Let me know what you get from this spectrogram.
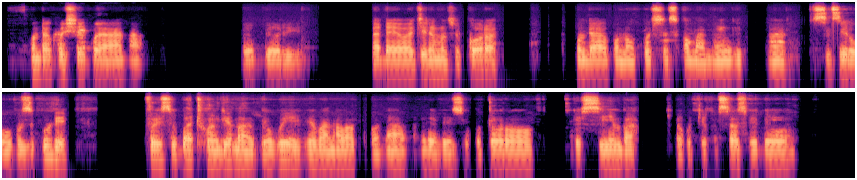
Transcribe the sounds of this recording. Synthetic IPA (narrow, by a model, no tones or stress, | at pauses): kundakweʃekweɦana | eɗoɾi | kaɗaiwat͡ʃiɾimuʐikoɾa | kundakuno̞koseswamaneŋɡi | na | isit͡sirwakuzikuɡe | foisoɓatwaŋɡe̞maziuje̞ʐe̞ʋanaʋakonaʋaŋɡeʐirizokuto̞ɾo | ŋɡe̞simba | kakutekasazweɗoŋo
